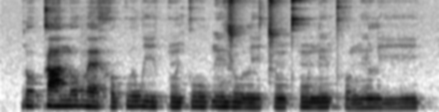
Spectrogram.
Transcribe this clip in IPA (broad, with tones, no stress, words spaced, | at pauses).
ɾʊ˦ ka˦nʊ˦βɛ˨ hʊ˨kʷi˦wiː˨ kʷĩ˨˦kuː˦ɓĩ˦ zu˨li˨ t͡sũ˨kʰũ˦˨nĩ˦ pʰʊ˨ŋĩ˦ liː˨˦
